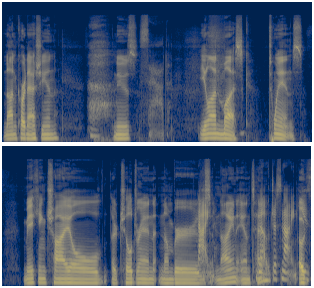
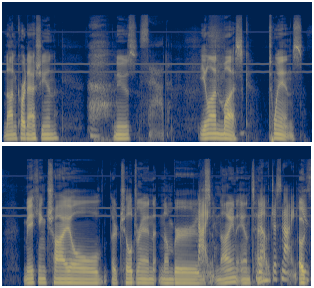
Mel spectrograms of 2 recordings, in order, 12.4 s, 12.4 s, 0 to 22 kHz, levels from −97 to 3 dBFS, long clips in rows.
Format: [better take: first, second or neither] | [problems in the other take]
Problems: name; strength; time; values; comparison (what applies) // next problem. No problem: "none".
first | high-pitched whine; faint; throughout; 3.5 kHz, 30 dB below the speech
